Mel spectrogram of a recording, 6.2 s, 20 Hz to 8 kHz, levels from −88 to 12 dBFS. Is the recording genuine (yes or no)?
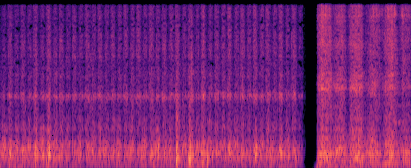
no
